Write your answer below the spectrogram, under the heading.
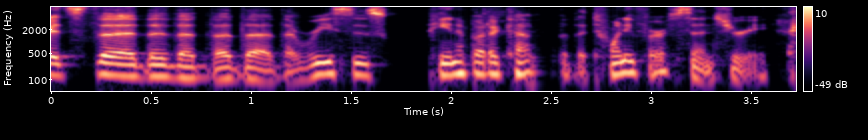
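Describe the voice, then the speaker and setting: With an animated tone and a Long Island accent, a man talks at a fairly quick pace in a dry, close sound with no echo. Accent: Long Island New York. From Long Island, New York. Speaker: podcast co-host. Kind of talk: casual chat.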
